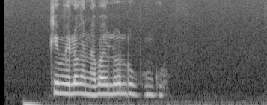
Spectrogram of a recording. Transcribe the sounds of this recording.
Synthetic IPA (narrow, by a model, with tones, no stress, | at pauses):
ki˦mɛ˨lɔ˦k̬ʼa˦˨na˨ɓa˦i˦˨lo˦lu˨ɓu˦ŋɡu˨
